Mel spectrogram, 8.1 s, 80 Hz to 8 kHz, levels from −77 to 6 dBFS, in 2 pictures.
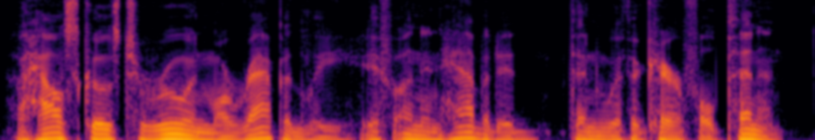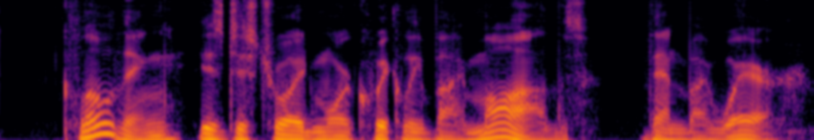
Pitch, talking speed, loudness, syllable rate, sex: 95 Hz, 175 wpm, -18 LUFS, 5.2 syllables/s, male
